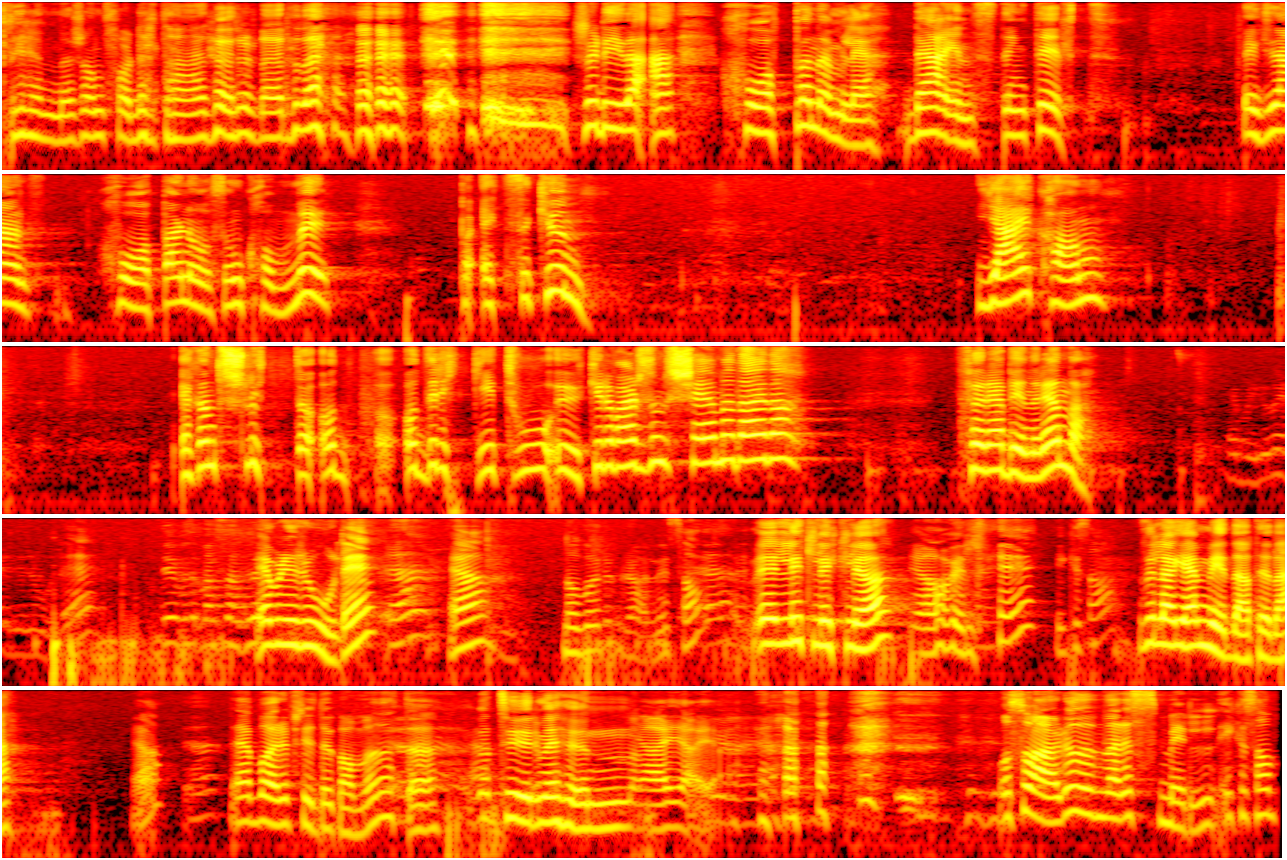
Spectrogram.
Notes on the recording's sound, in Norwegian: LIVE FRA DOVREHALLEN.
